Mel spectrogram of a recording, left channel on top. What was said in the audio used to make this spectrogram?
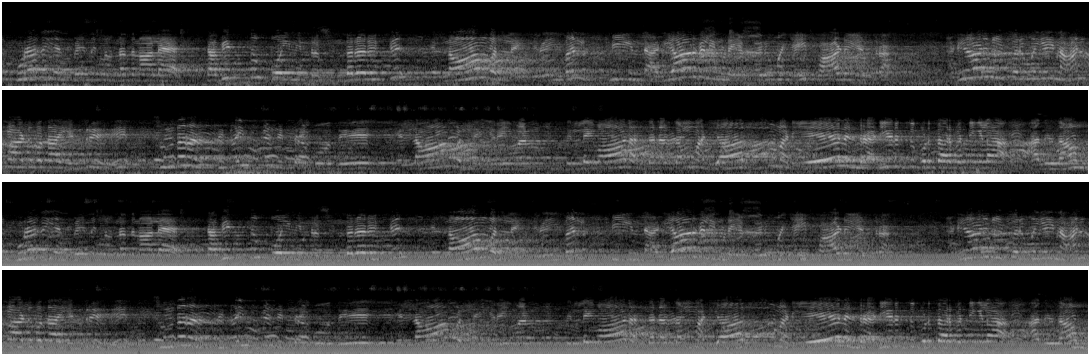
குரது என்பேன்னு சொன்னதுனால தவித்து போய் நின்ற சுந்தரருக்கு எல்லாம் வல்ல இறைவன் நீ இந்த அடியார்களினுடைய பெருமையை பாடு என்றார். அடியார்கள் பெருமையை நான் பாடுவதா என்று சுந்தரர் திகைத்து நின்ற போது எல்லாம் வல்ல இறைவன் தில்லைவாழ் அந்தனர்தம் அடியார்க்கும் அடியேன் என்று அடியெடுத்து கொடுத்தார். பார்த்தீங்களா? அதுதான்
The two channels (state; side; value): noise; right; hum, 4 dB below the sound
